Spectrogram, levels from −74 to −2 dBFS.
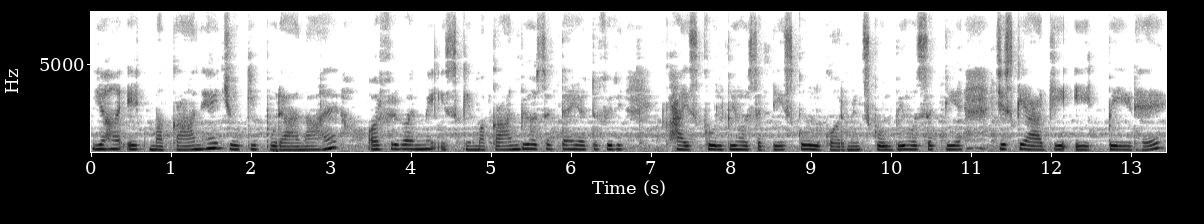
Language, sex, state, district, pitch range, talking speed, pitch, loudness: Hindi, female, Bihar, Madhepura, 205-240 Hz, 160 wpm, 220 Hz, -15 LUFS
